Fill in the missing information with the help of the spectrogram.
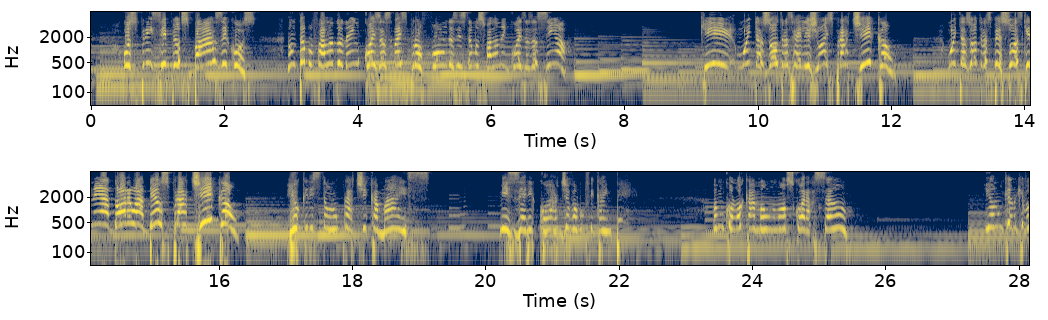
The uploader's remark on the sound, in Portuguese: Gravado no Culto da Família.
